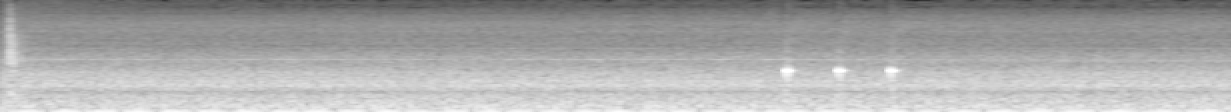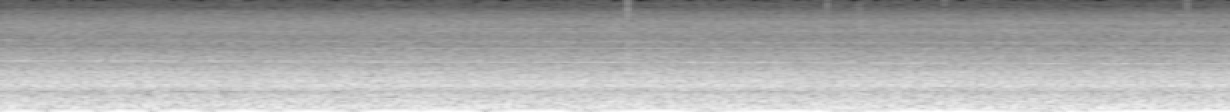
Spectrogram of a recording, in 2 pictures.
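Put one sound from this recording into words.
A steady low engine and airflow roar.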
